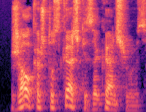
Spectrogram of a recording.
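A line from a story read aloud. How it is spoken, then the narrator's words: Plain. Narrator (Russian): сказал он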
